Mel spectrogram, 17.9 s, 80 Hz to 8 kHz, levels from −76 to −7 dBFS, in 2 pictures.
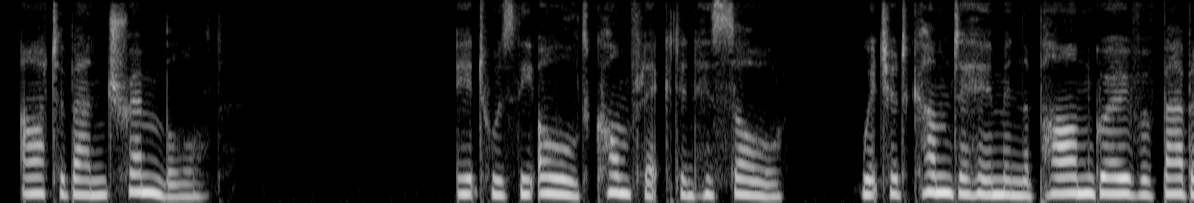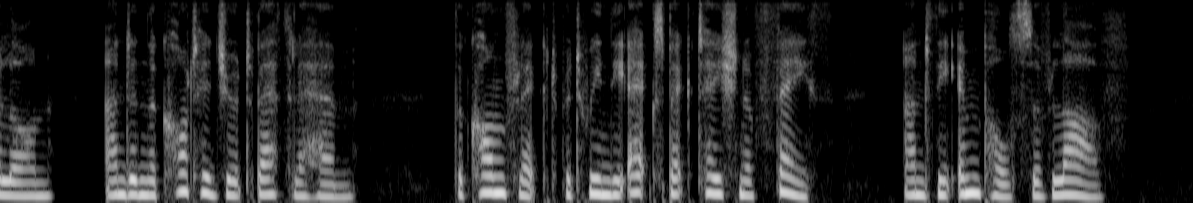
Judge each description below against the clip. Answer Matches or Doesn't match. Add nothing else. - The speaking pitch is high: Matches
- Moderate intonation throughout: Doesn't match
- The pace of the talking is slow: Matches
